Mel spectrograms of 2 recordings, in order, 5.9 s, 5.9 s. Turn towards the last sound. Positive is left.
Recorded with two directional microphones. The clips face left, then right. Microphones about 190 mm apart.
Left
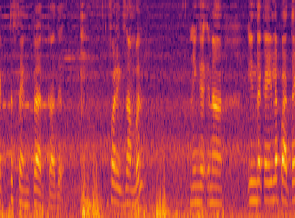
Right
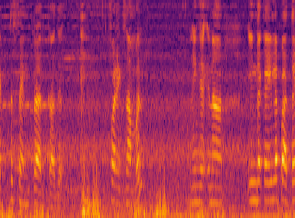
turn(degrees=15)  # may be behind; listen again after turning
